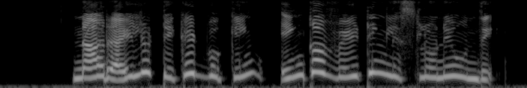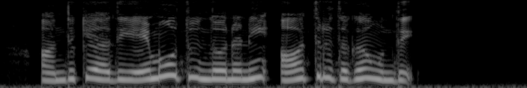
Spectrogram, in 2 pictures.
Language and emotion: Telugu, fearful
